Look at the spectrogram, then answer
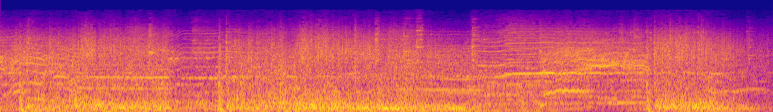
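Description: Explosions from British tanks being blown up in an Indian war film, heard as a loud, continuous wall of booming blasts and crackling debris over about six seconds with a rumbling low end throughout.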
